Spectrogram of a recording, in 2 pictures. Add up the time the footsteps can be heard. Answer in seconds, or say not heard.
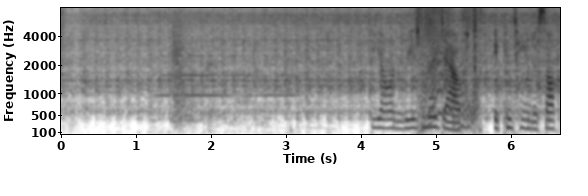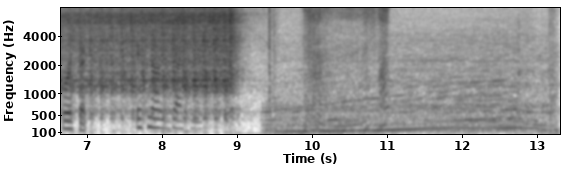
not heard.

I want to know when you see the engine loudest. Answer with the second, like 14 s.
11 s.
